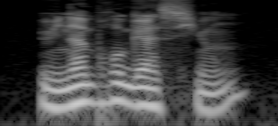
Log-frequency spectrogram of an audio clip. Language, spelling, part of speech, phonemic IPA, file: French, abrogation, noun, /a.bʁɔ.ɡa.sjɔ̃/, Fr-abrogation.ogg
- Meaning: abrogation; repeal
